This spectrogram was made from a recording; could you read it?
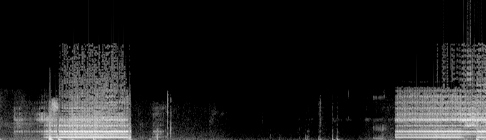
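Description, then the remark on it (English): A phone ringing on an outgoing call made from a cell phone: two loud, bright electronic ring bursts about two seconds long, separated by a near-silent pause of roughly four seconds with a few faint clicks. “Calling him on myself, so.”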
